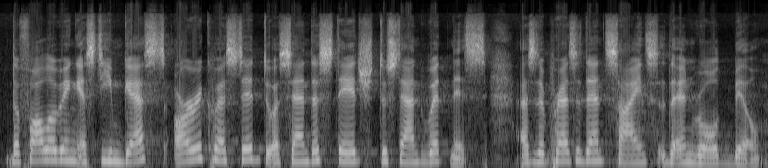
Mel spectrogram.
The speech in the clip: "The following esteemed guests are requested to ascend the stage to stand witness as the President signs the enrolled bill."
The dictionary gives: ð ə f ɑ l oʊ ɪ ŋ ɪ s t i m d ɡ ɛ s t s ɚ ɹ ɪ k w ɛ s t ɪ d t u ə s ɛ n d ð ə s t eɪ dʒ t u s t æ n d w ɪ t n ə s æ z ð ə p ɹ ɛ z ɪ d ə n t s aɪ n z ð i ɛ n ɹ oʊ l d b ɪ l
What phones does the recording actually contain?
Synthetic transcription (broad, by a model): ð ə f ɑ l oʊ ɪ ŋ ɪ s t i m ɡ ɛ s t s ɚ ɹ ɪ k w ɛ s t ɪ d t u ə s ɛ n d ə s t eɪ dʒ t u s t æ n d w ɪ t n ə s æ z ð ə p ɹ ɛ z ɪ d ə n t s aɪ n s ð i ɛ n ɹ oʊ l d b ɪ l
